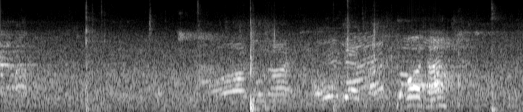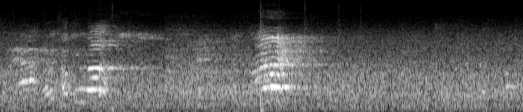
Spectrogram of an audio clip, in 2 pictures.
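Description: Football players shouting to one another during a small-sided game, the loudest call near the end, with a football being kicked several times on artificial turf.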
